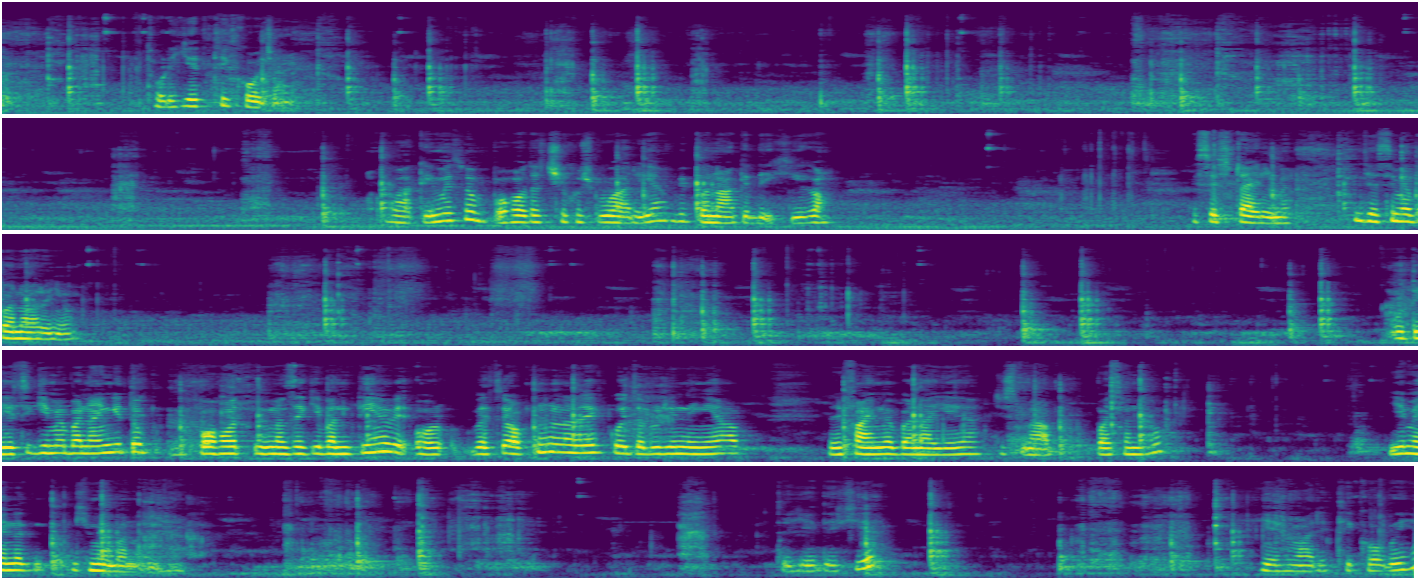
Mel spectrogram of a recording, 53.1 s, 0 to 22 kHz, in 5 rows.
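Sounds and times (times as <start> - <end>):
metal ladle scraping a pan: 0.0 - 14.0, 18.8 - 21.6, 23.2 - 28.0, 30.9 - 37.1, 38.0 - 41.1, 42.0 - 46.6, 47.5 - 48.0, 50.3 - 51.9.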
